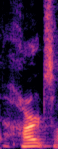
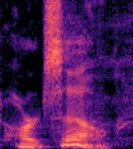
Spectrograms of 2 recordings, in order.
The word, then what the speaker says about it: Hartselle: cell and she said well we we pronounce it heart so I said really it's curious because Steve pronounce it heart cell she's kinda looks at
